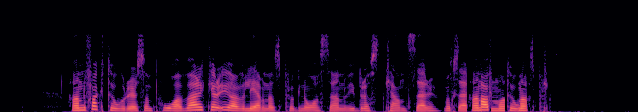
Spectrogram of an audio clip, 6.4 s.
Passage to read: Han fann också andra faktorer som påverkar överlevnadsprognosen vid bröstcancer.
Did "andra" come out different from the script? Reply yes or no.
yes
